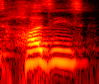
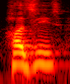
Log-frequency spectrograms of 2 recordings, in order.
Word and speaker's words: Hussey: Where you will find the three-story colossus that is Hussey's General Store. I know it looks like Hussey. He was a German immigrant, pronounced it Hussey.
